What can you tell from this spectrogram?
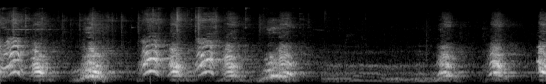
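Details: A neighbouring St Bernard visits Basset Hounds wanting to play; dogs give bursts of loud, ringing barks in quick pairs and triples, then a brief lull with low whining before single barks resume.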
